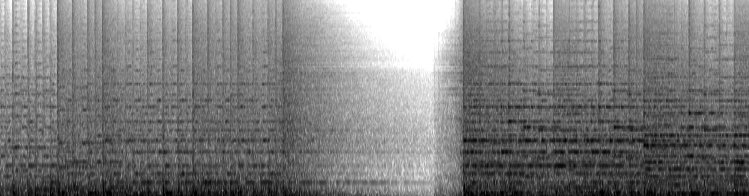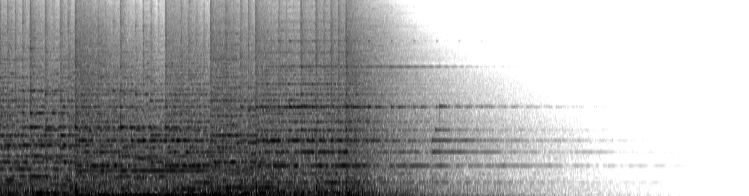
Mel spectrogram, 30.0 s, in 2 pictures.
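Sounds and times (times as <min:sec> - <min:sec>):
news sport theme music: 0:00.0 - 0:07.8, 0:09.2 - 0:24.6.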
